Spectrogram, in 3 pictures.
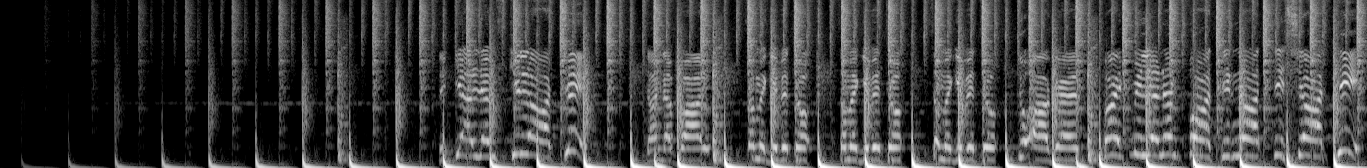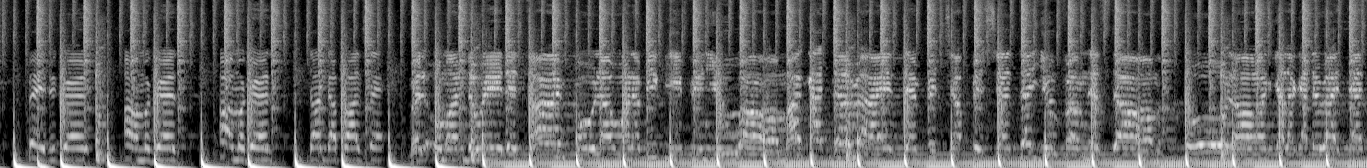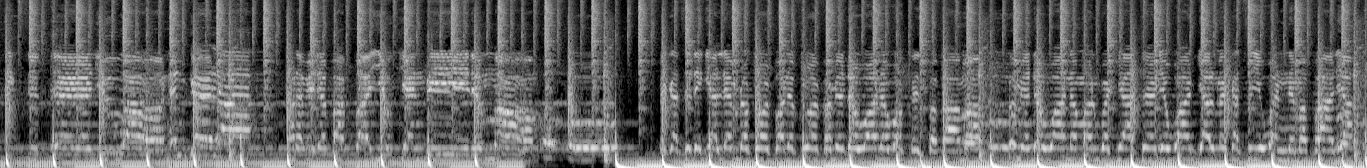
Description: Drums Mash Up

